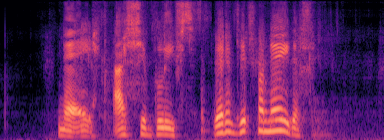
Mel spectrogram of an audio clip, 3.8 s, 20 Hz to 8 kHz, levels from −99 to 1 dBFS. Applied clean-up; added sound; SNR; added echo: neural separator model SepFormer DNS4.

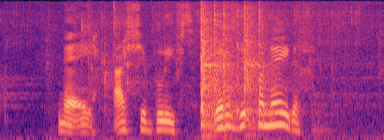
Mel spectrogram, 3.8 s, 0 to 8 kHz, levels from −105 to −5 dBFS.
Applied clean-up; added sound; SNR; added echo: none; Water; 3 dB; none.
